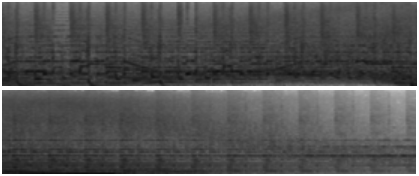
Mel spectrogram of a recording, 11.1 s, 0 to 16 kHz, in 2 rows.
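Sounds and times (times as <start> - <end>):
electronic music: 0.0 - 11.0
deep bass note: 5.4 - 9.0.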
